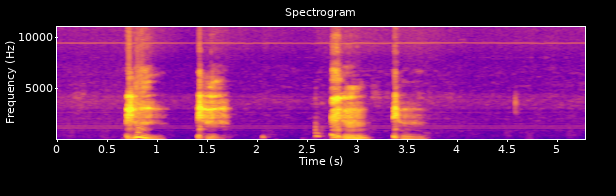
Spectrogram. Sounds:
Throat clearing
